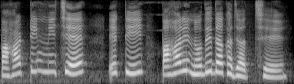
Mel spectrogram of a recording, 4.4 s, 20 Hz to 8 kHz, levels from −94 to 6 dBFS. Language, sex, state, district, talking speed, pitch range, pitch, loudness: Bengali, female, West Bengal, Cooch Behar, 95 wpm, 240-335 Hz, 300 Hz, -16 LUFS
